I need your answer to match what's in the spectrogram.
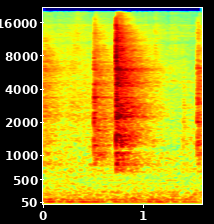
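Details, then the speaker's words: New weather station rain gauge: light sharp clicks, three within two seconds, from the tipping bucket rocking inside the rain collector when moved; normal, not shipping damage. "this is where the sound comes from and here's the outdoor sensors so the sound is perfect to run it so it's from the rain collector it's all okay your products okay no problem"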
